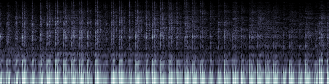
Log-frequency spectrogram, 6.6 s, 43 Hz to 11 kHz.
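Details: 1936 John Deere Model A two-cylinder, first start after sitting three years with new plugs, cap and sanded points, choke on: slow uneven pop about three beats a second, loping and hunting; carburetor unrebuilt, owner suspects sticking float, idle mixture needs setting.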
